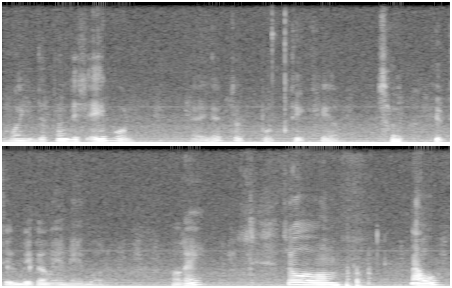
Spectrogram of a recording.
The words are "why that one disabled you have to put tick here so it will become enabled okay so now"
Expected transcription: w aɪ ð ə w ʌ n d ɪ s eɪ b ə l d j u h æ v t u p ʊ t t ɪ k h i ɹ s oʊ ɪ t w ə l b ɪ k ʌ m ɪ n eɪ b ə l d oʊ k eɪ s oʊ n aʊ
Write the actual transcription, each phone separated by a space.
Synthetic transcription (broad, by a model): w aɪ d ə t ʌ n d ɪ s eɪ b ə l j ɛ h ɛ t u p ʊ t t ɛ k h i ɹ s oʊ ɪ t w ə l b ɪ k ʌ m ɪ n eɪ b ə l oʊ k eɪ s oʊ n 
